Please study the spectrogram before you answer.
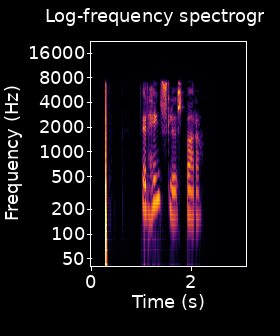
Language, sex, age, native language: Icelandic, female, 50-59, Icelandic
